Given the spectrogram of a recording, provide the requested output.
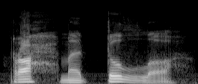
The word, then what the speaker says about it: rahmatullah: Seakan-akan ada W-nya ya. Rahmatullah. Jadi sekali lagi, tidak ada salah sebetulnya orang yang baca Latin bilang rahmatullahi. Emang tulisannya gini tuh.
